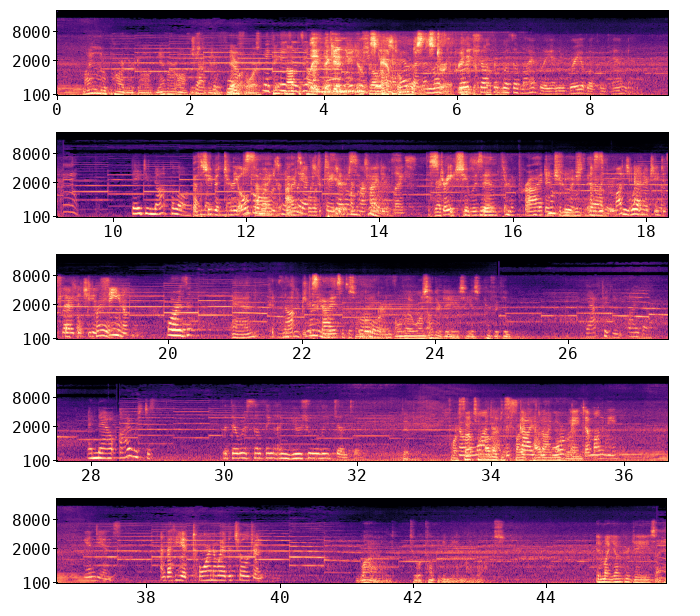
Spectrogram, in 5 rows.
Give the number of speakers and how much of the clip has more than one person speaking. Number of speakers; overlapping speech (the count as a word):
ten, about 38%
